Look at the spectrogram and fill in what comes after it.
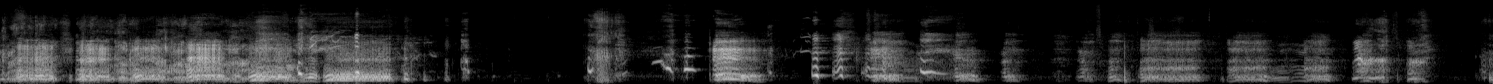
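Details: Part-pit dog roughhousing indoors with a person: a sustained throaty growl for about four seconds, then a string of short irregular growls, yips and whiny grunts in quick bursts with brief silences between.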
